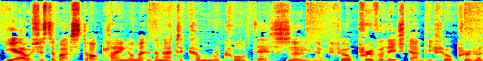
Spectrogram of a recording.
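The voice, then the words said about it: Posh British accent. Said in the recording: “I could tell as soon as I heard that accent ... every British person you have on there is interesting ... what posh twat is this? But that's me. I can't help that.”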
